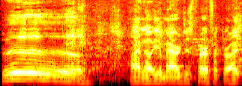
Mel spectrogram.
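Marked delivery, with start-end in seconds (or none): 0.0-1.1 laughing groan. Real, not acted. Reacting to audience heckle.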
